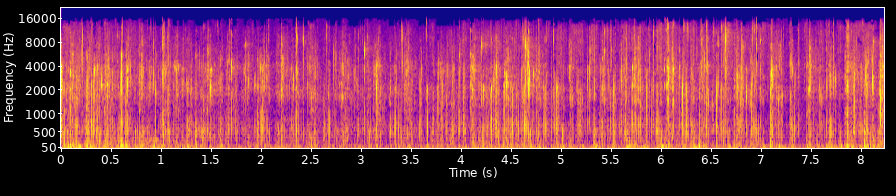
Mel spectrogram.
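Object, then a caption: Fabric ice bag with plastic cap, containing water. A small, hollow, fabric-covered ice bag with a white plastic cap, containing water, is held up and shaken by hand close to the microphones. A steady, dense stream of quick sloshing and crinkly, bright rustles continues without pause, with short taps and no lingering ring.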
